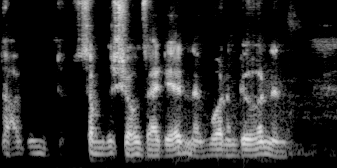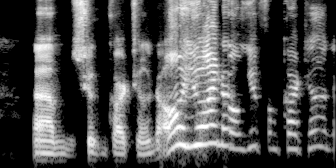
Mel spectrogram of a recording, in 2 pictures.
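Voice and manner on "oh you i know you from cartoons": put-on loud, high-pitched child's recognition; imitated little kid. Kid recognizes actor from cartoons, excited high child voice. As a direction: exclaim as a thrilled small boy. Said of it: "his little kid".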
